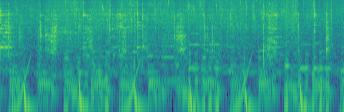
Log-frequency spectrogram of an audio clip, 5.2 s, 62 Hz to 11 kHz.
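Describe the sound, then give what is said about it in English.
Rough-chopped onion, one medium onion, sizzles loudly in a hot pan with a steady crackling fry. Repeated rhythmic scraping strokes of a utensil stir it throughout, and no one speaks. “Then add my rough chopped 1 medium onion. Give it a little stir.”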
